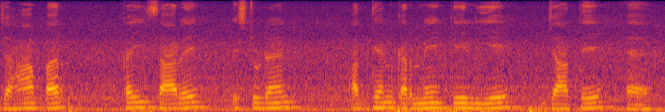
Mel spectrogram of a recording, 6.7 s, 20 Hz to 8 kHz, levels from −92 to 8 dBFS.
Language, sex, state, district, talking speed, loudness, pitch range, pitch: Hindi, male, Uttar Pradesh, Lalitpur, 100 wpm, -16 LUFS, 120-140 Hz, 130 Hz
